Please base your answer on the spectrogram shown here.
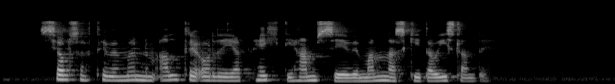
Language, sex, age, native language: Icelandic, female, 50-59, Icelandic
